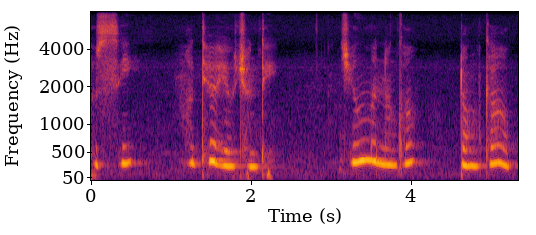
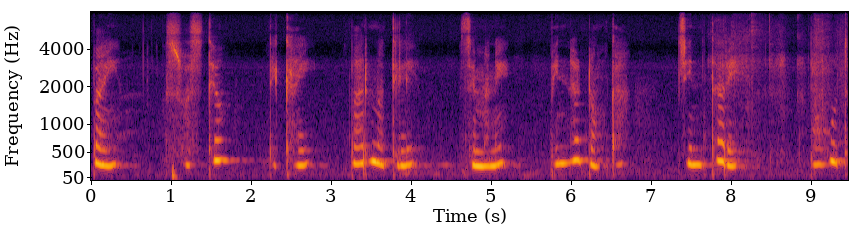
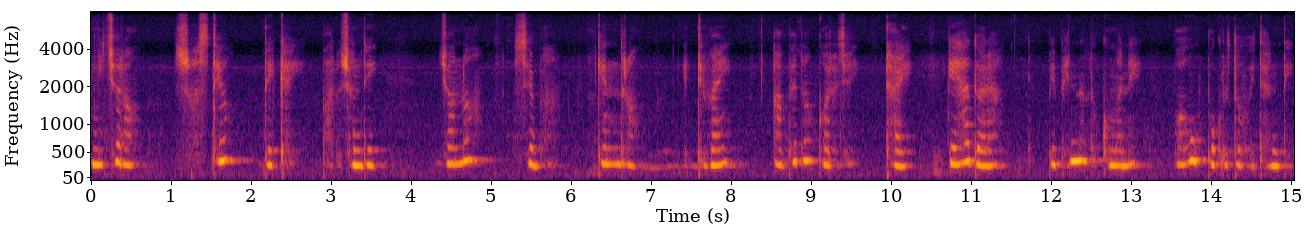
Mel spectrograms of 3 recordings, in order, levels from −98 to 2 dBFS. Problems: low volume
